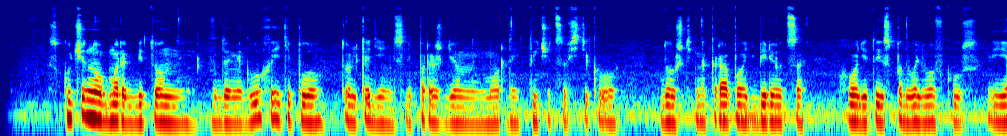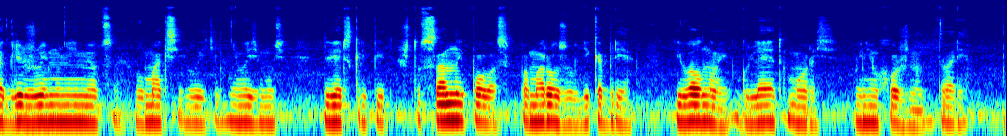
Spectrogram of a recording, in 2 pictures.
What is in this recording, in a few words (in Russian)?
читает стихотворение; Скучен обморок бетонный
